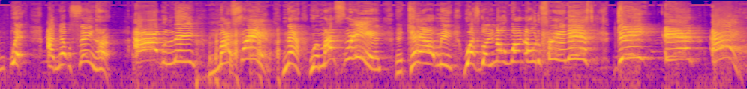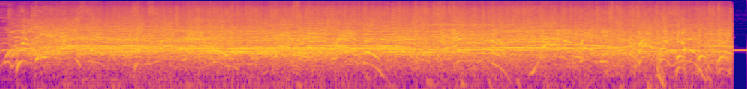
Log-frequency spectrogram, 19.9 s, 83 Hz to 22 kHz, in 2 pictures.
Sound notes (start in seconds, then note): 3.0 chuckles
